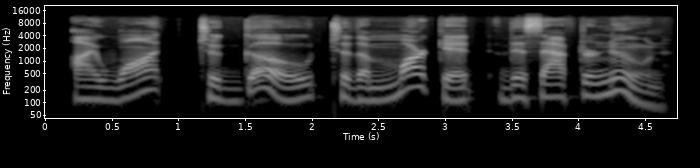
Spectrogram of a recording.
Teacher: the stress is on want, go, market, and after. These stressed words are louder and longer, while the other words are weak and short.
